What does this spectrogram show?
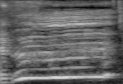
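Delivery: sharp high gasp of fright; startled gasp. Retold or imitated. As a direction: gasp like someone jumped out at you. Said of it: "makes that big sound and freaks her out".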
